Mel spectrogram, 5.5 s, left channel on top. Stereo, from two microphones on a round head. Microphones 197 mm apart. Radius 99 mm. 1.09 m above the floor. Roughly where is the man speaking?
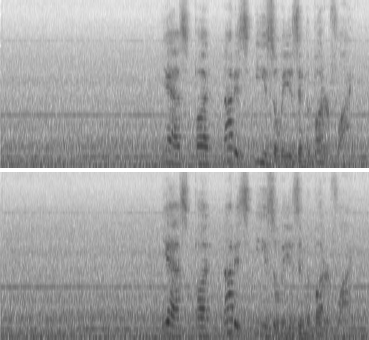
Centre.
